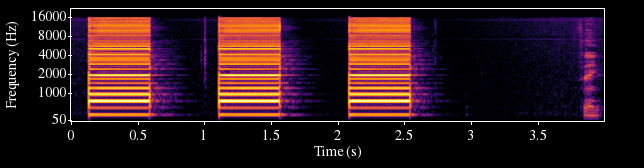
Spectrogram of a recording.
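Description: Battery-operated low-frequency smoke alarm sounding its test signal through its amplifier and large speaker: three loud, buzzy low beeps of about half a second each, one second apart, in the standard three-pulse smoke alarm pattern, pitched near middle C.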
